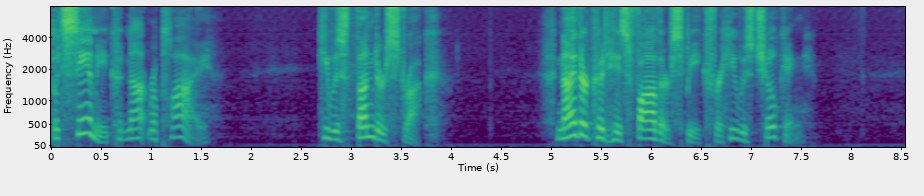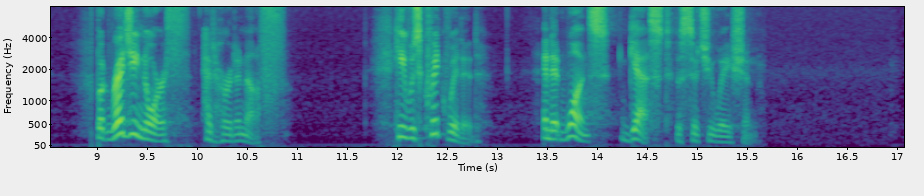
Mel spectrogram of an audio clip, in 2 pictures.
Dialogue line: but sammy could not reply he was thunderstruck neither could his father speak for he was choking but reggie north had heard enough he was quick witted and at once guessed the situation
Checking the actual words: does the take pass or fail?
pass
